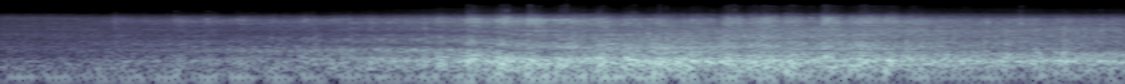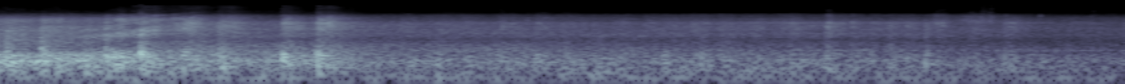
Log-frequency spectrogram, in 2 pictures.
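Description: Diesel train passing close by. Engine and wheel noise builds over the first few seconds and is loudest about four to seven seconds in. A quick run of sharp wheel clacks comes around ten seconds in, then the noise settles lower as the train moves away.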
